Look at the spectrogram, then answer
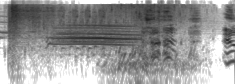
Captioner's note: SpongeBob screaming; laughs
